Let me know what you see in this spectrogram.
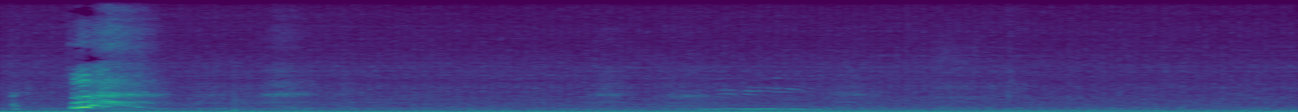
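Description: Toyota four-wheel drive's engine running at low revs, a steady low drone, as it crawls up a muddy rutted track. A brief loud shout about half a second in.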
